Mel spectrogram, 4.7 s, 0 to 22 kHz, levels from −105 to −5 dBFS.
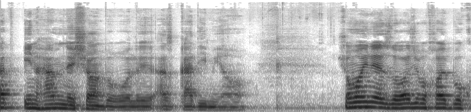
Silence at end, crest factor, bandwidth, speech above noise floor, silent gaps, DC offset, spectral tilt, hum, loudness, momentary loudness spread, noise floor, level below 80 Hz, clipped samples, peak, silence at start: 0 s; 16 dB; 17.5 kHz; 30 dB; none; under 0.1%; -7 dB/octave; none; -22 LUFS; 10 LU; -52 dBFS; -60 dBFS; under 0.1%; -6 dBFS; 0 s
